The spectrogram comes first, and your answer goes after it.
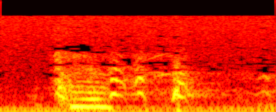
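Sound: coughing fit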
